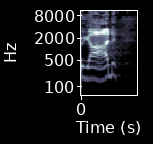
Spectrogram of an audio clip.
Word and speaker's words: yod: Now, most of you have heard this, but just in case you haven't, the jot, it's pronounced in Hebrew yod,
